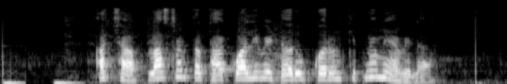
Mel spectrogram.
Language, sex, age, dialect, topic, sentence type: Bhojpuri, male, 25-30, Northern, agriculture, question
